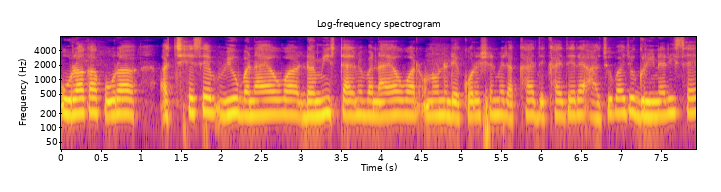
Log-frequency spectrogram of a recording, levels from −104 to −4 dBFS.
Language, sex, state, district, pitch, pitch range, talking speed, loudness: Hindi, female, Maharashtra, Washim, 185 Hz, 180-200 Hz, 195 wpm, -16 LUFS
